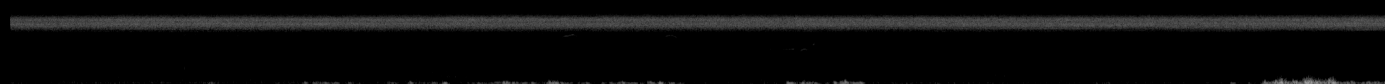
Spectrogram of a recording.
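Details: Cicadas singing on a summer afternoon, 11 July 2022 at 14:13, on Songido island: a continuous, high-pitched buzzing hiss with no pauses, with soft low thumps and rumbles of wind or handling underneath.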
